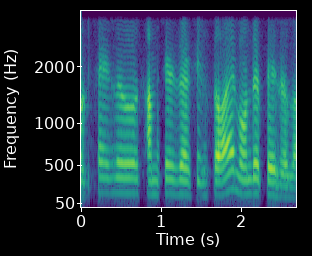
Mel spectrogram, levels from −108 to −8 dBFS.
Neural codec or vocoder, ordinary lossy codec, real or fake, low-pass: codec, 24 kHz, 0.9 kbps, WavTokenizer, medium speech release version 2; none; fake; 3.6 kHz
